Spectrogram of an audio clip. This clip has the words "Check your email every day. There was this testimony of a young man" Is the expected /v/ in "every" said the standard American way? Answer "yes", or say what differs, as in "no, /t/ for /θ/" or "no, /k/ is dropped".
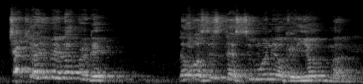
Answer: no, /p/ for /v/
